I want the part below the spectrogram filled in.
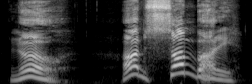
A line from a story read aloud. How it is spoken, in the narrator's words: he shouts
